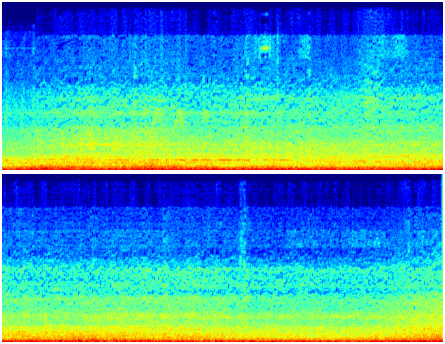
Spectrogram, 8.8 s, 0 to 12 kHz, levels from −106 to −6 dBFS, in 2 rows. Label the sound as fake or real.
fake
